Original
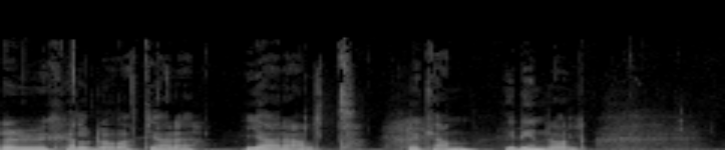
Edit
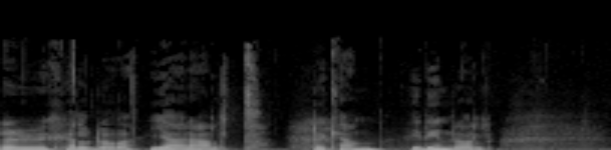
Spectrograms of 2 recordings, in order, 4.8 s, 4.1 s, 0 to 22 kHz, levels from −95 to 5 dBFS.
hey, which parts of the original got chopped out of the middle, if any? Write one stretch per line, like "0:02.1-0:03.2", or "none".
0:00.9-0:01.6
